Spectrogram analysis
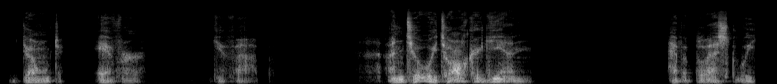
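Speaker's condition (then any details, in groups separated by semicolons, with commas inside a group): Throat cancer; tracheostomy tube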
